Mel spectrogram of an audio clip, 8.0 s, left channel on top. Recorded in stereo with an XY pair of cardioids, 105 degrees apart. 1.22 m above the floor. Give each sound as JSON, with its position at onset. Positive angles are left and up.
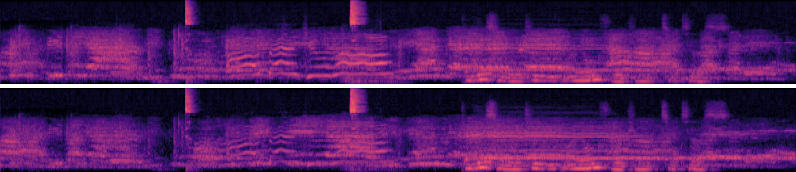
{"t": 1.9, "sound": "hammering", "azimuth_deg": -5, "distance_m": 0.5}
{"t": 4.6, "sound": "a woman speaking", "azimuth_deg": -45, "distance_m": 1.2}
